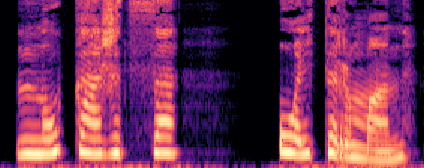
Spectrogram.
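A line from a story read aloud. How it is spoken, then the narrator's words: Trembling voice. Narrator (Russian): дрожащим голосом ответила я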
